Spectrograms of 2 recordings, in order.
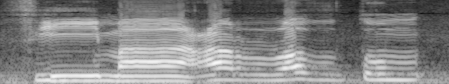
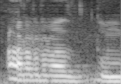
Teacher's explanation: فیما عرضتم، یہاں پر بھی بعض لوگ غلطی کرتے ہیں، عرضتم پڑھتے ہیں، عین کی جگہ حمزہ پڑھ دیتے ہیں جو کہ غلط ہے، بلکہ عین کی جگہ عین ہی کو پڑھا جائے گا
